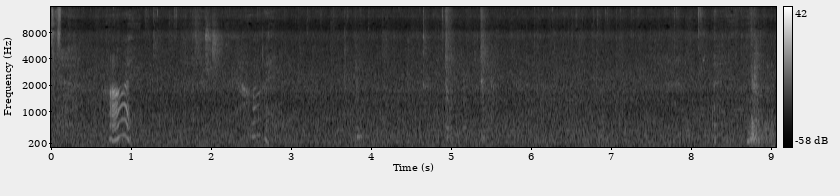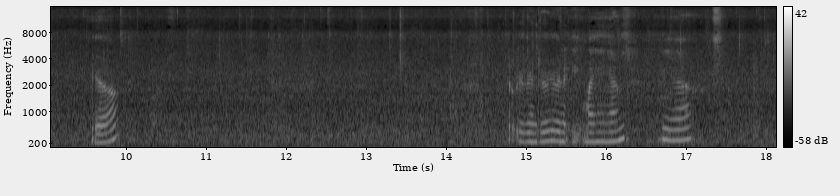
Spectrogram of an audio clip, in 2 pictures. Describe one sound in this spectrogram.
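A tiny puppy squeaks and whimpers close by.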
